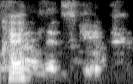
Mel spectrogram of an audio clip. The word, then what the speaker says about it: Khmelnytsky: It's actually pronounced Khmelnytsky with a guttural at the beginning.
